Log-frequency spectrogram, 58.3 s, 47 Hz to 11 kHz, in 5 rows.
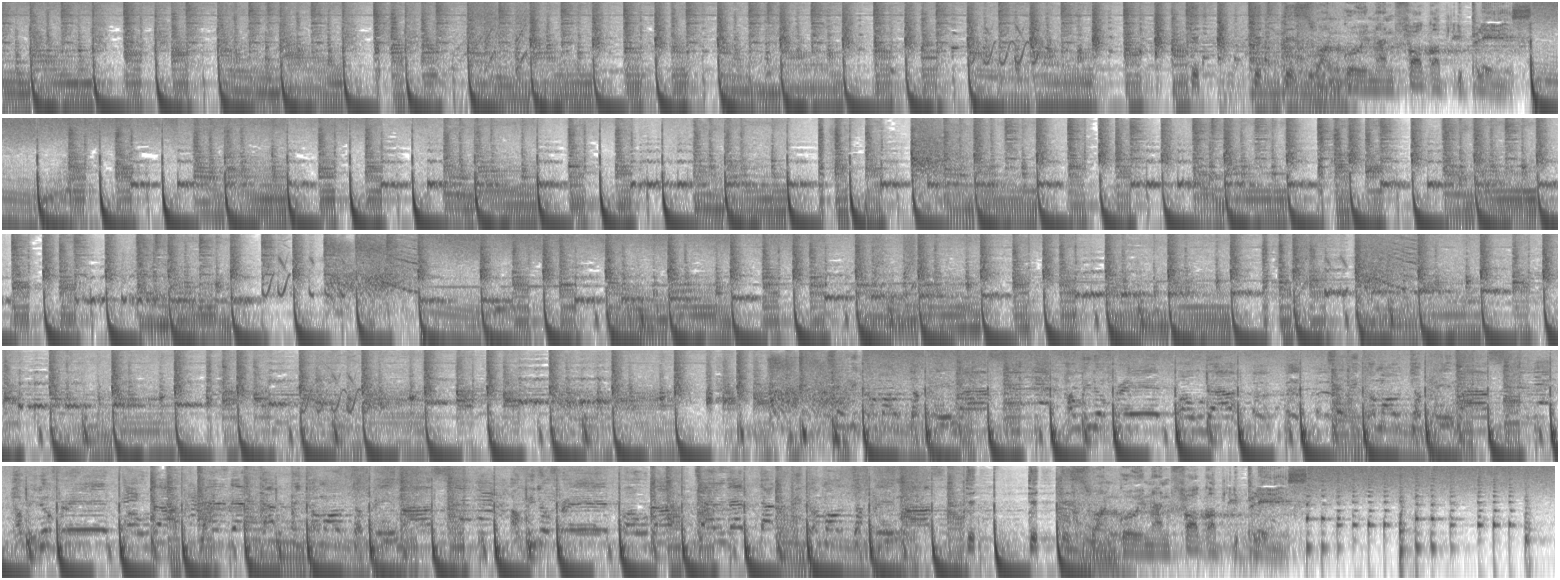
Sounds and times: Hum: 11.5 - 25.3, 26.0 - 40.1.

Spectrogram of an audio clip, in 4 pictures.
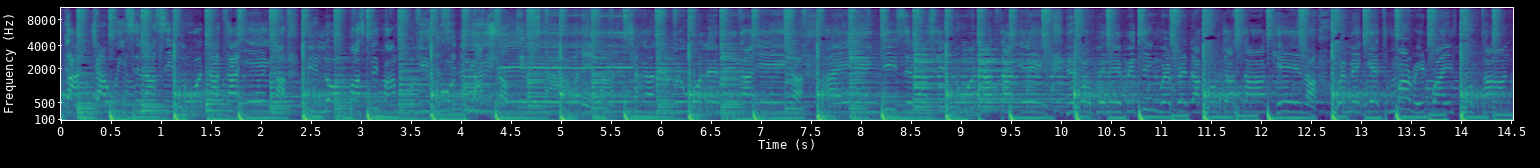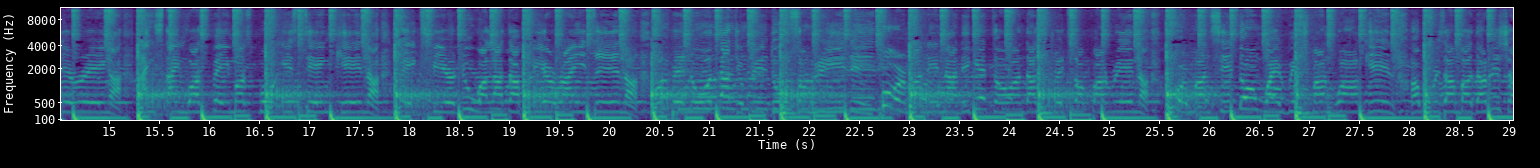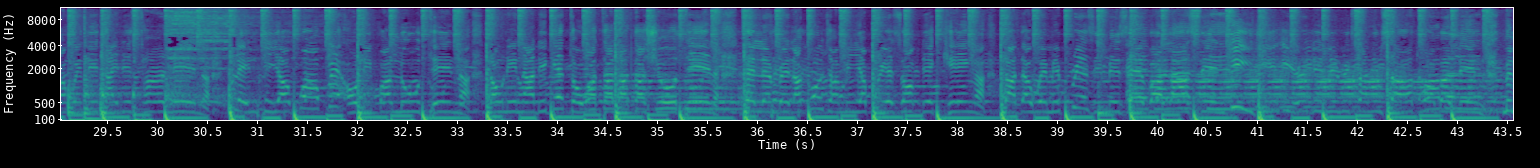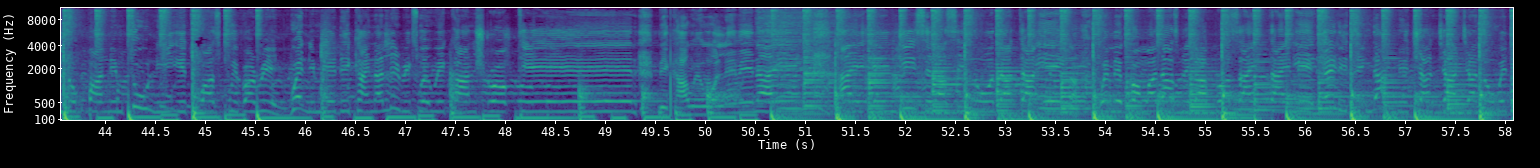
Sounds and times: Music: 0.0 - 58.0.

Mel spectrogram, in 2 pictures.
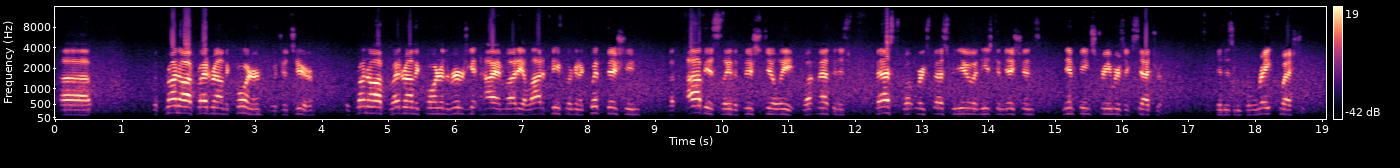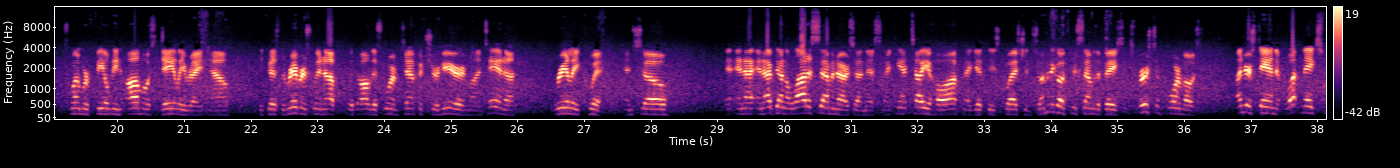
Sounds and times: Speech: 0.0 - 0.6, 1.5 - 16.6, 17.4 - 26.0, 26.6 - 28.3, 29.1 - 36.2, 36.8 - 38.1.

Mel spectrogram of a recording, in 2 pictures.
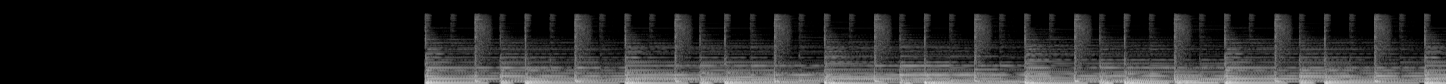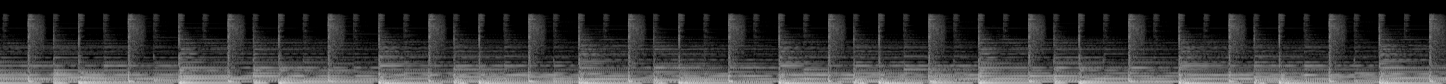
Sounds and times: Music: 4.3 - 28.9.

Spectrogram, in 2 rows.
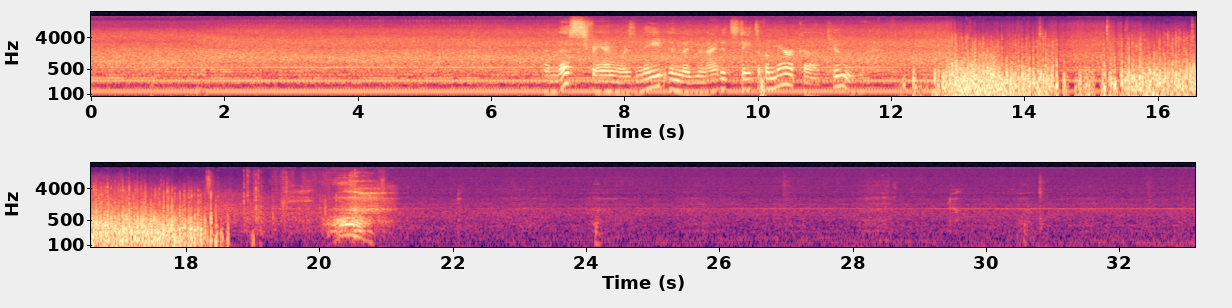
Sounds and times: Mechanical fan: 0.0 - 33.1.

